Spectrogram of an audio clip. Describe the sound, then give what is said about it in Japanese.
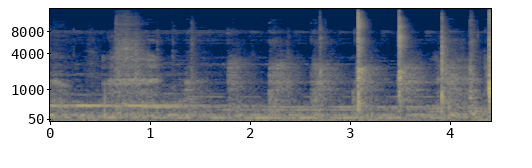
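Rhythmic claps from a pro wrestling crowd keep time with upbeat entrance music as a wrestler makes his entrance, starting faintly and growing into sharp, loud unison claps near the end, with the music playing steadily underneath. “さあ、ラジオの前の皆さんも手拍子、あお願いします。”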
